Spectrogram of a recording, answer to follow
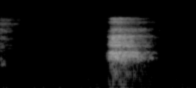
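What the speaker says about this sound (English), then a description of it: "take a deep breath in" A single deep inhaled breath, close and fairly soft, lasting about half a second after a short trailing breath sound and silence, with no talk.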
